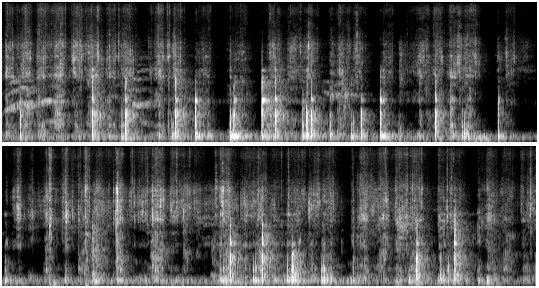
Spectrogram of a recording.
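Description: Stone pestle pounding and grinding fresh chilies, shallots, garlic and spices against a stone mortar (Javanese cobek and ulekan), in quick uneven knocks, a few a second, with rubbing scrapes between them as the spice paste is worked smooth.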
